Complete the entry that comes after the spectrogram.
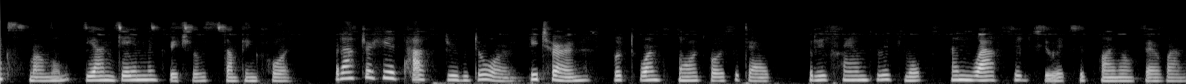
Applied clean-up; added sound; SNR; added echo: neural mask model DeepFilterNet 3.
